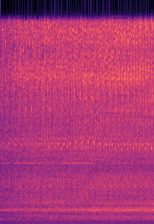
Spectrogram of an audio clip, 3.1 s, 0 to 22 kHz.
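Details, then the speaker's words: 2013 Chevrolet Celta 1.0 engine after changing poor-quality oil and filter for original, warmed up about a minute: knocking gone, smooth steady idle with only light injector ticking, no lifter tapping; normal idle. "começou a esquentar o barulho dos tiros Acabou ou seis é vale que ficou agora só o tec tec dos bicos mesmo entendeu"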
